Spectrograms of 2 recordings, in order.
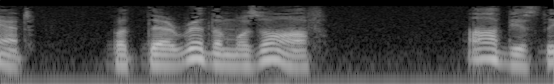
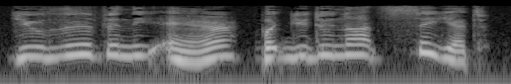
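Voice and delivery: high, sharp rebuke; 8 semitones higher than usual. A narrator's reading. Alia chides the grieving woman, sharp. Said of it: "sharpness in her voice".

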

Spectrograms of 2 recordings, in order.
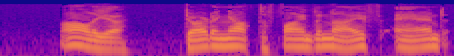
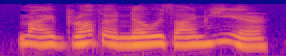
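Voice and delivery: put-on calm child Alia; 5 semitones higher, slower than usual. A narrator's reading. Alia voiced, slow.

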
